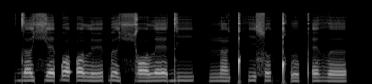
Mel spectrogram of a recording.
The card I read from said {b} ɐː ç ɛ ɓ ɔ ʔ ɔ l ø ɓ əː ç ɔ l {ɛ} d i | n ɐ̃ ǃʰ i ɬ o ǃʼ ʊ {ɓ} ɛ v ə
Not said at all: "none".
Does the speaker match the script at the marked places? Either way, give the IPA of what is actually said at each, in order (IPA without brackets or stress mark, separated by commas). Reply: d, ɛː, pʼ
